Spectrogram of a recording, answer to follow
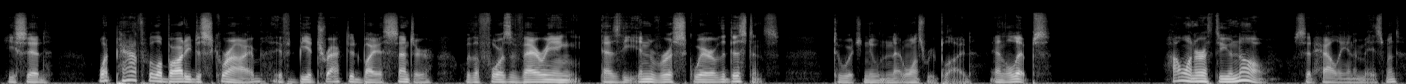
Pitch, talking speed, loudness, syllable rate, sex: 110 Hz, 190 wpm, -20 LUFS, 6.0 syllables/s, male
